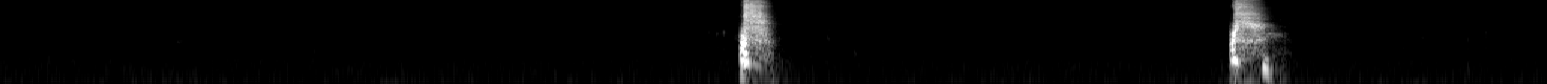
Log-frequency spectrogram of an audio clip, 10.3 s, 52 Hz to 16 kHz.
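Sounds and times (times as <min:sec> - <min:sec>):
person sneezing: 0:05.0 - 0:05.2, 0:08.2 - 0:08.5.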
